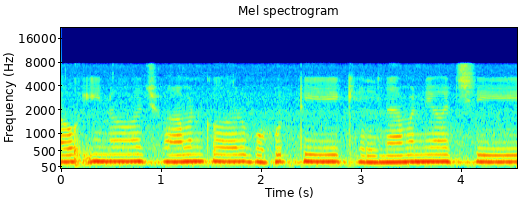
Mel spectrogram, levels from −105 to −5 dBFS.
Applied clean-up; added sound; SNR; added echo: none; none; none; none.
